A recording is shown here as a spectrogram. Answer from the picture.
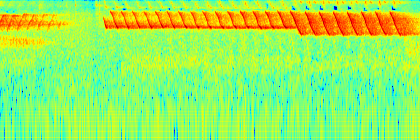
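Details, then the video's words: Canary delivering a soft high trill that fades, then after a short silence a loud rapid rolling trill of evenly pulsed notes, dropping slightly in pitch near the end. "Canary sounds"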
